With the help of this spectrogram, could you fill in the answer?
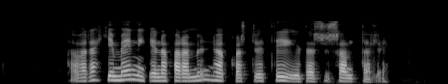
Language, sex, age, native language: Icelandic, female, 60-69, Icelandic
